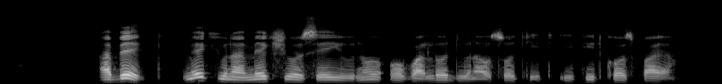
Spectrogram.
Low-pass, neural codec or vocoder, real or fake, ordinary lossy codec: 9.9 kHz; none; real; none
